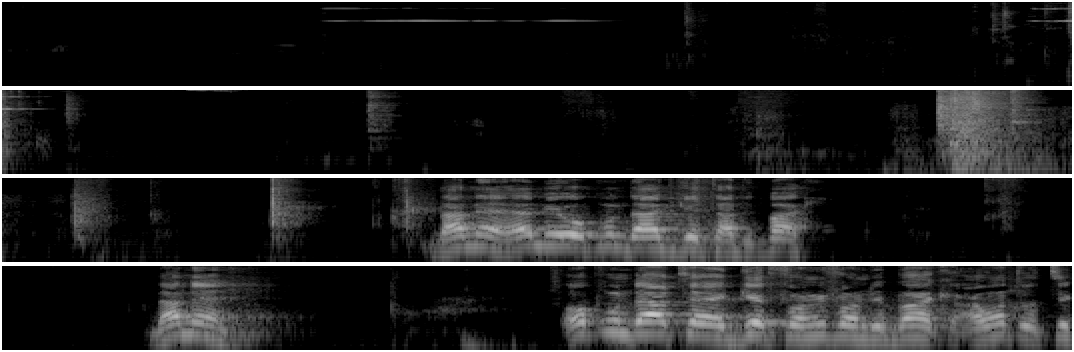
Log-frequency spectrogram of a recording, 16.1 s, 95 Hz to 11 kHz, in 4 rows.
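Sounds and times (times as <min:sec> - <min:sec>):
door squeak: 0:03.8 - 0:04.3.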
